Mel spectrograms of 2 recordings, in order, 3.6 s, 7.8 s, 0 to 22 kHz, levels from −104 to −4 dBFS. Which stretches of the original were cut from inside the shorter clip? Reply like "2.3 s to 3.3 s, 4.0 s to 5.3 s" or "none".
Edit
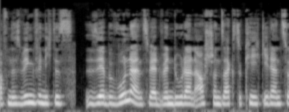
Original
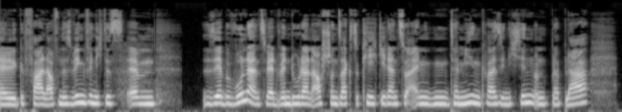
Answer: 1.6 s to 2.4 s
